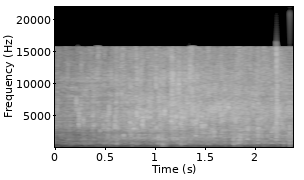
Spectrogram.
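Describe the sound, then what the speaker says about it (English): Seasoned appetizer portions hit hot oil and fry with a loud, steady crackling sizzle that intensifies and bubbles in bursts, no voices over it. "we're going to basically take the seasoned portions that we've seasoned earlier, and we're going to place it into the hot oil"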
